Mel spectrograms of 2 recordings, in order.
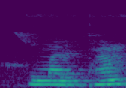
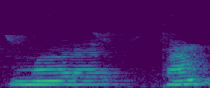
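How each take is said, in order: First: Said in the usual way. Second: "किमर्थम" very slow, syllables drawn apart; slow dictation. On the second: Shown as a demonstration. Teacher writing the Sanskrit question word for students, slow dictation. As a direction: stretch out each syllable of the word.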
